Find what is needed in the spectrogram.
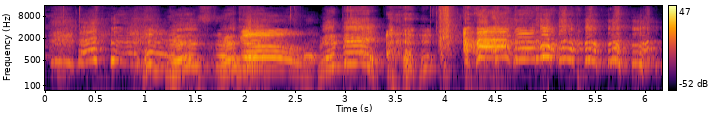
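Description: Men laughing hard without words, with drawn-out strained cries from the man having his chest waxed. A brief sharp noise about four seconds in.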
